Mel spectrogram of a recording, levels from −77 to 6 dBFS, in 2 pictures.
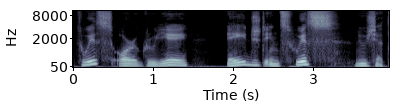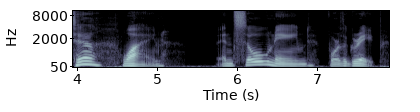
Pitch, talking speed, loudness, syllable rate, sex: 125 Hz, 105 wpm, -20 LUFS, 3.3 syllables/s, male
